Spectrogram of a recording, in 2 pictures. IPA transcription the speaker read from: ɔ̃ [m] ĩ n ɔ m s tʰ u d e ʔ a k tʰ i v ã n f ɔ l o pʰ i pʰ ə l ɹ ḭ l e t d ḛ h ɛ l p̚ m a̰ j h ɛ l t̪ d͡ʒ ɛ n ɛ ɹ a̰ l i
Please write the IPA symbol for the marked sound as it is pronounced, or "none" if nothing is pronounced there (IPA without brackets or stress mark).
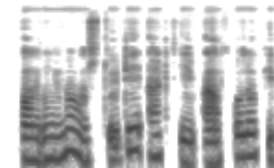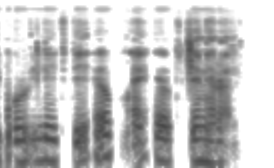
n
